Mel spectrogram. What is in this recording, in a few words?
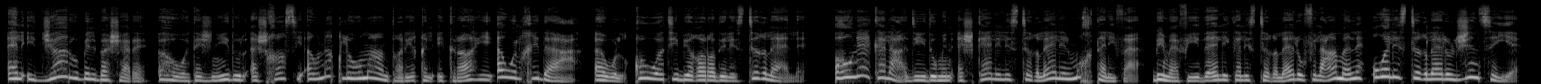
female arabic voice over narrative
